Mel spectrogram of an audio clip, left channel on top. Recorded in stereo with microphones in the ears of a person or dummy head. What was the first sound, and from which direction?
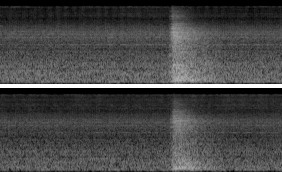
An explosion, 45° left (ahead or behind).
